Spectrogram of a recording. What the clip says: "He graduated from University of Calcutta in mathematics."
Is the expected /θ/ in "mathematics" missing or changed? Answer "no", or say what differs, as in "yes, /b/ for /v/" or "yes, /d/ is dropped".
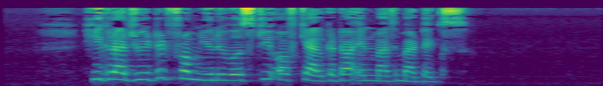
yes, /t/ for /θ/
